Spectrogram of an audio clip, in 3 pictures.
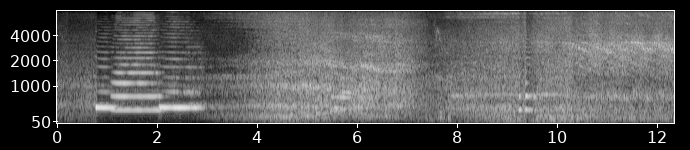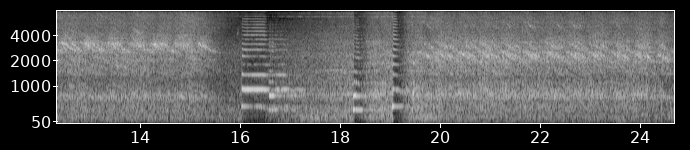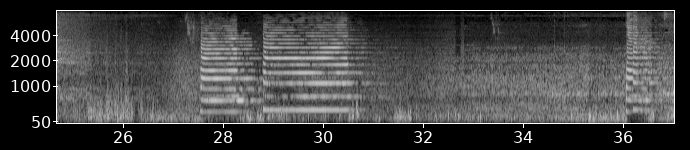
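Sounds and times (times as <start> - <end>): trains clattering past at speed: 0.0 - 37.0
electric train rushing past: 0.2 - 37.0
train horn blasts and toots: 0.8 - 3.0, 5.5 - 6.0, 9.2 - 9.8, 16.0 - 17.2, 18.2 - 19.4, 27.5 - 31.2, 36.0 - 36.9.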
